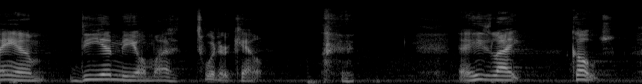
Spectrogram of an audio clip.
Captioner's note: chuckles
